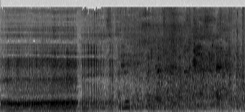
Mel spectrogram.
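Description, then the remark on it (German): A voice imitates a drawn-out, rasping, roaring snore of the kind made when the base of the tongue falls back, lasting about a second and a half, followed by an audience's scattered laughter and murmuring chatter. “Oder wenn der Zungengrund hinten fällt, dann ist es eher so ein ziehendes, röhrendes Schnarchen.”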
